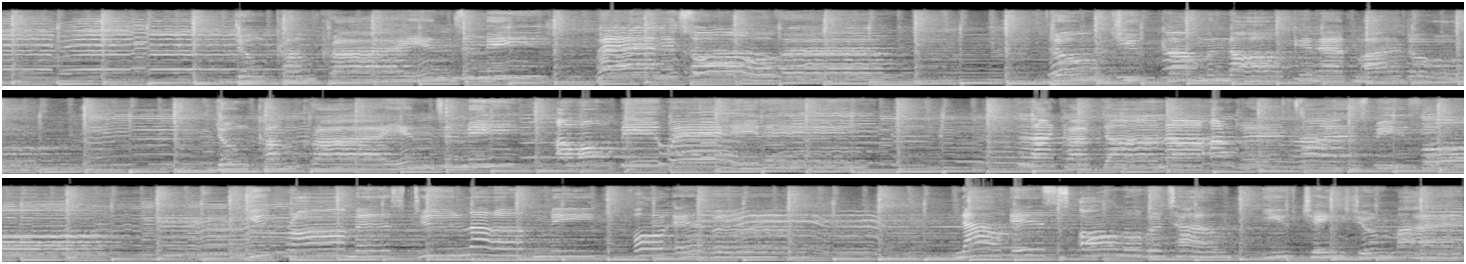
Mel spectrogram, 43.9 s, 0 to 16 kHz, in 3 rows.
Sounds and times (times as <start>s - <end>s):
Country: 0.0s - 43.8s.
